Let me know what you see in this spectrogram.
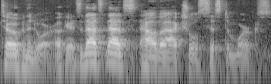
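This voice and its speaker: This man has a fairly high pitch. He talks at a very fast pace. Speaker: gaming streamer. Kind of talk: let's play commentary. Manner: casual, laughs often.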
